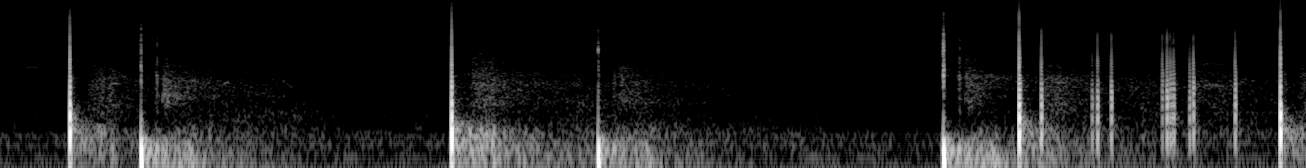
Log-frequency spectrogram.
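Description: Aerial fireworks shells bursting: five separate loud bangs over the first ten seconds, each followed by a short rolling echo. Near the end comes a quick run of about ten smaller cracks.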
